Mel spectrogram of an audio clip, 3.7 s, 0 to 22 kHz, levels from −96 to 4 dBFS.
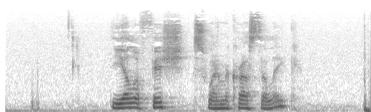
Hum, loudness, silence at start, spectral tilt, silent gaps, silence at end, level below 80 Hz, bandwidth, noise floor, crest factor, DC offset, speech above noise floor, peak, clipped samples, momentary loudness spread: none; -36 LUFS; 0.05 s; -5.5 dB/octave; none; 0 s; -54 dBFS; 14.5 kHz; -63 dBFS; 18 dB; under 0.1%; 28 dB; -20 dBFS; under 0.1%; 24 LU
